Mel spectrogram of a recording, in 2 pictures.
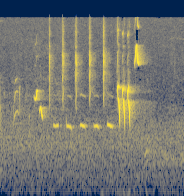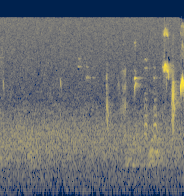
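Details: Song of the common nightingale: a row of crisp clicking notes speeding into a brief trill, followed by quiet with a few faint notes near the close.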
